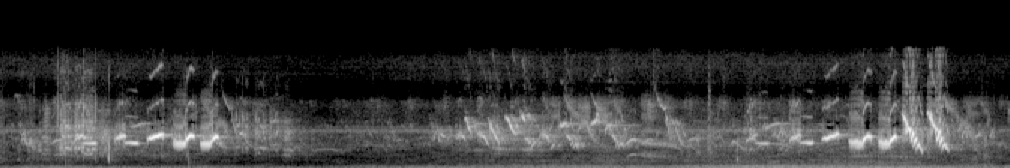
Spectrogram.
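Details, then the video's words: Rusty-collared seedeater singing hard, free in a town square in Brazil: three bursts of rapid, high, slurred and buzzy whistles, each about two seconds long, separated by short pauses. "Coleiro Batendo Forte - Solto Na Praça!!!"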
